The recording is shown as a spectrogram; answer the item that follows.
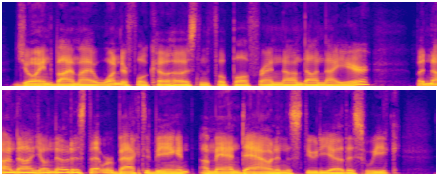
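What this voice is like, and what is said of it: Voice sounds affected by illness. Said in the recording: “You'll have to excuse my voice for today. I'm a little bit under the weather.”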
